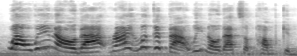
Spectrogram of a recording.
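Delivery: ordinary delivery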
